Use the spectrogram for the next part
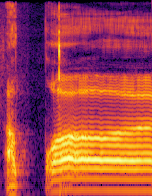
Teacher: وكذلك الطاء، إن جاءت الألف بعد حرف الطاء لا نقول الطامة بل الطامة، كل من الطاء مفخمة والألف التي تلتها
